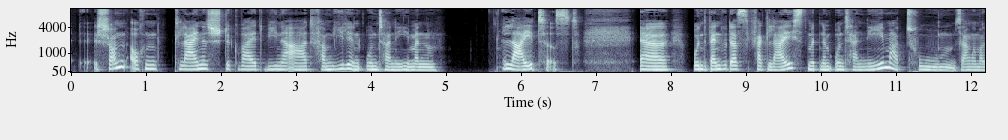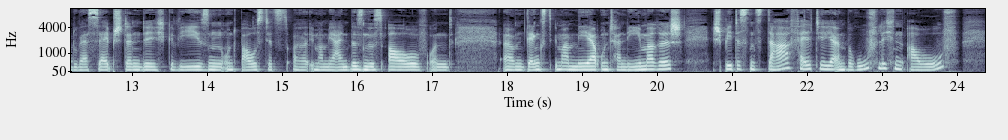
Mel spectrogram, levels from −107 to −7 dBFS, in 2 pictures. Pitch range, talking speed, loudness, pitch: 155-185 Hz, 115 wpm, -18 LUFS, 165 Hz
